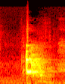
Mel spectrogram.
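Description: A single loud dog bark, close by and sharp, at a racing event, with a brief fading tail and no other sounds around it.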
